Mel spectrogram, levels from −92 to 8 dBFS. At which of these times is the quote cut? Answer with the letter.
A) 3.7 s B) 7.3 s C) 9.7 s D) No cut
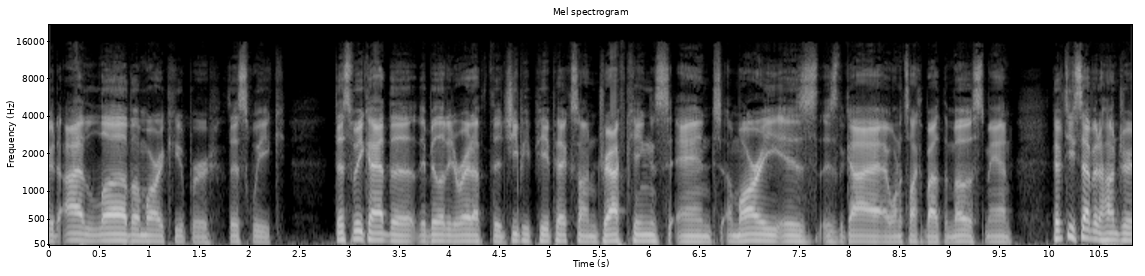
D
